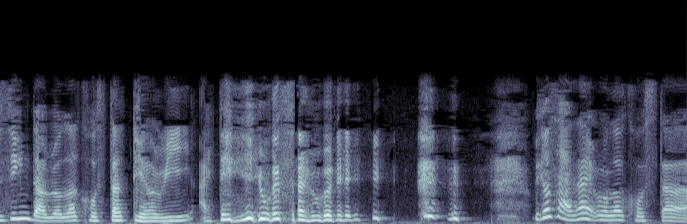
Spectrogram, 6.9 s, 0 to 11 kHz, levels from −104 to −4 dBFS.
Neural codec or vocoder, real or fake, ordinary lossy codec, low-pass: none; real; none; 7.2 kHz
